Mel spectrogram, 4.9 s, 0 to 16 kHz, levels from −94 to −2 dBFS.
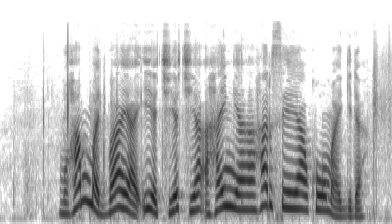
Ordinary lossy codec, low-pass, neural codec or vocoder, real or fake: none; 10.8 kHz; none; real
